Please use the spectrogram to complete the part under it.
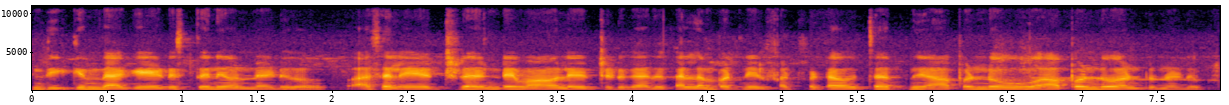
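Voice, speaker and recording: A woman in her thirties narrates her family vlog in a chatty, amused way, telling the story as the clips play. Her pitch stays fairly flat and level throughout. The recording sounds a little dull and lo-fi. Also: a little fast. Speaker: family vlogger, mother. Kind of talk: casual vlog voice-over narration.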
